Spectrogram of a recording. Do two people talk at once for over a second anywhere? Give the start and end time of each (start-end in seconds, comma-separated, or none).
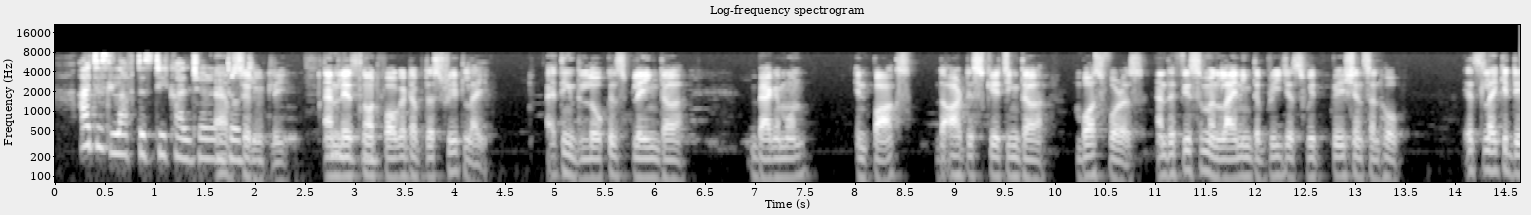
none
